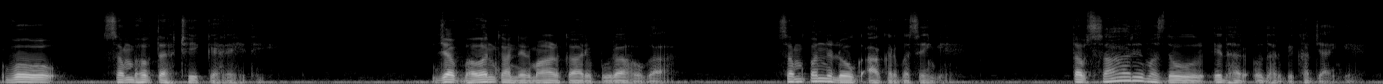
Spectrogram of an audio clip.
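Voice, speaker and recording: A world-weary philosophical man in a radio play, recounting his past. His voice is low and dark, and he moves slowly and deliberately through formal phrases, pausing long, with very animated pitch swings. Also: full character voice. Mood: reflective, resigned. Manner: brooding, deliberate, with long pauses. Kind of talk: dramatic radio-play storytelling in formal literary diction.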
